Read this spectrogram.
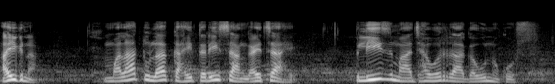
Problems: constant background noise, continuous background conversations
